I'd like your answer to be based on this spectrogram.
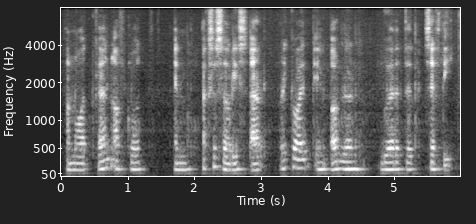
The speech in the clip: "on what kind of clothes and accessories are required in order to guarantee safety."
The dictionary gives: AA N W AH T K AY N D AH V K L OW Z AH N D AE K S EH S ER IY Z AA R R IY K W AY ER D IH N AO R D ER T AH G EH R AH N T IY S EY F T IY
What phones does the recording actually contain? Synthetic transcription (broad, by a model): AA N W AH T K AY N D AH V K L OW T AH N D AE K S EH S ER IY S AA R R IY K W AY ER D IH N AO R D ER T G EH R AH T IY S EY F T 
